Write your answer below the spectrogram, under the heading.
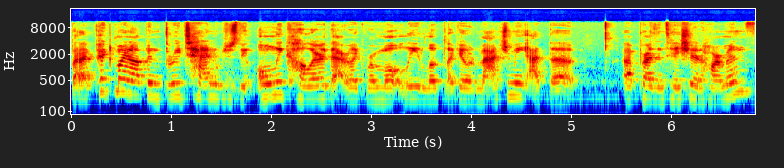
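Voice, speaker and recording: Over noticeable background noise, a woman speaks very fast, her pitch varying in an ordinary way. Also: medium pitch for a woman. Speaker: beauty vlogger. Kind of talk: casual talk to camera.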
